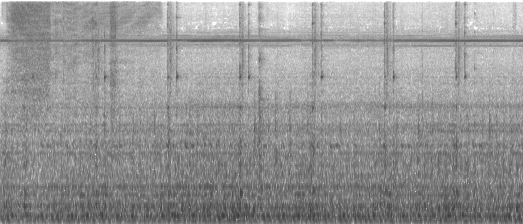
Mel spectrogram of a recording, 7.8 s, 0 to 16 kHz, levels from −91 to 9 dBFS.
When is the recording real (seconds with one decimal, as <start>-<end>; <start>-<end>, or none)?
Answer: 0.0-4.5; 5.9-7.9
